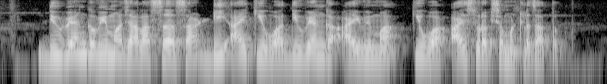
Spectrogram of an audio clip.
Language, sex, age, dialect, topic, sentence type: Marathi, male, 18-24, Northern Konkan, banking, statement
